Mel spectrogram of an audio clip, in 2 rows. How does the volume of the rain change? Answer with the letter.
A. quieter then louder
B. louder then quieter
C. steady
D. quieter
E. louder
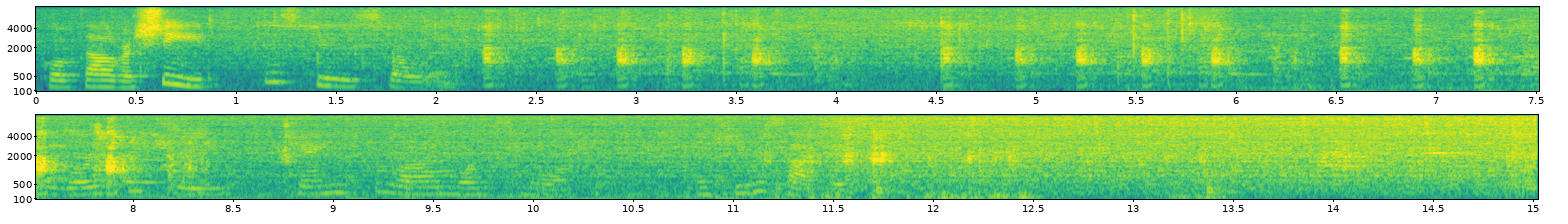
E.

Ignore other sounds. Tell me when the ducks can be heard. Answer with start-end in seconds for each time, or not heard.
2.2-8.8, 11.2-14.9.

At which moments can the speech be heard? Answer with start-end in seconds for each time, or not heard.
0.1-2.8, 7.5-11.6.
